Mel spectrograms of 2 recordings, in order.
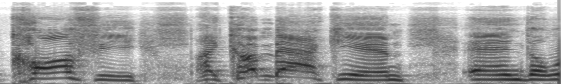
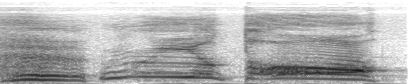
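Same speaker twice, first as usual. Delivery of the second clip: Face impression; 4 semitones higher than usual. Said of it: "And he goes".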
